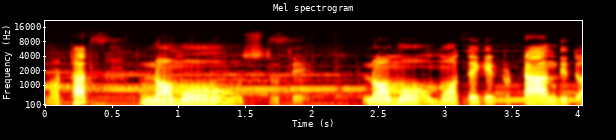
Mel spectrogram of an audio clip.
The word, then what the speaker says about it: নমোস্তুতে: করতে হবে এই যে আর আগের যে অংশটা থাকবে সেই অংশটাকে একটু টান দিয়ে উচ্চারণ করতে হয় অর্থাৎ লুপ্ত অ এর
